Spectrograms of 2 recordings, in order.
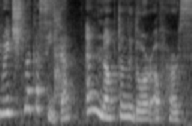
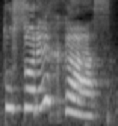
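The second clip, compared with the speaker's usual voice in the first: high, slow and louder; amazed; 11 semitones higher, 6 dB louder than usual. Acted. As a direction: gasp it in wonder. Roja remarking ears.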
